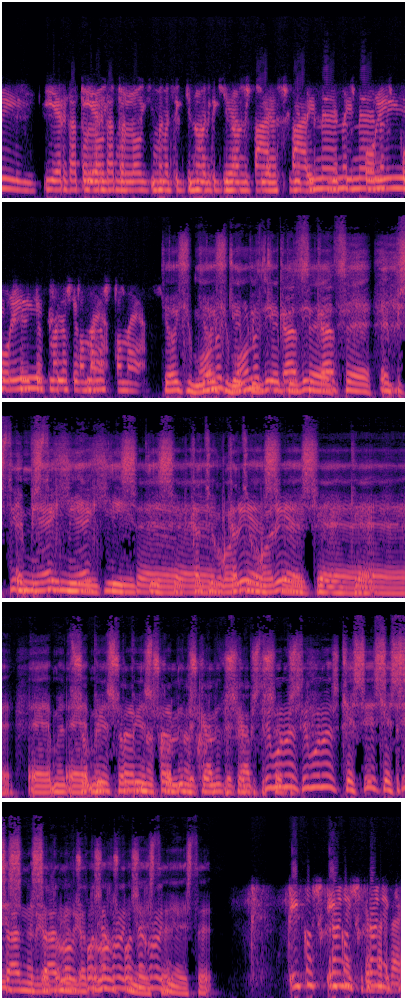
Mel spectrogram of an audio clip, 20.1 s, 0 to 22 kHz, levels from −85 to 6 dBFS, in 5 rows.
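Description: A doubled audio track runs throughout: a second, full-band copy of the sound trails a steady 400 ms or so behind, at roughly the same level, with no decay or room colour, likely from the signal being captured twice by paths of different latency.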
